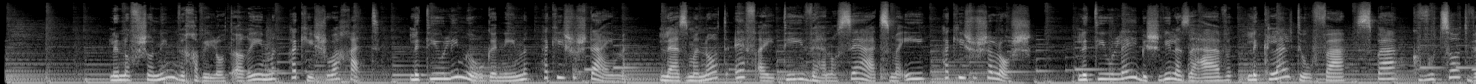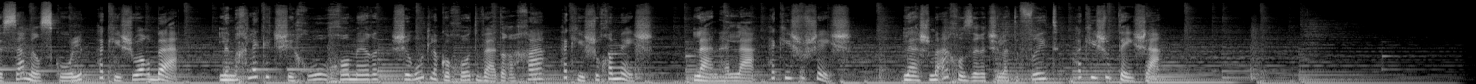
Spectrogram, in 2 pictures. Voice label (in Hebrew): Mix, קריינות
